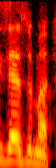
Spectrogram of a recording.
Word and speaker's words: Zezima: Jerry Zezima. It took me years to learn how to pronounce his name, Z-E-Z-I-M-A, Jerry, with a J.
